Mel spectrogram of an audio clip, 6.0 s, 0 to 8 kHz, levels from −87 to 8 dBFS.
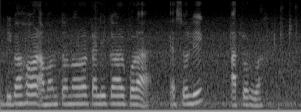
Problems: none marked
